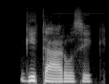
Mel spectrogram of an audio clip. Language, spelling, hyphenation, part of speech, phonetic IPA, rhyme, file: Hungarian, gitározik, gi‧tá‧ro‧zik, verb, [ˈɡitaːrozik], -ozik, Hu-gitározik.ogg
- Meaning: to play the guitar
